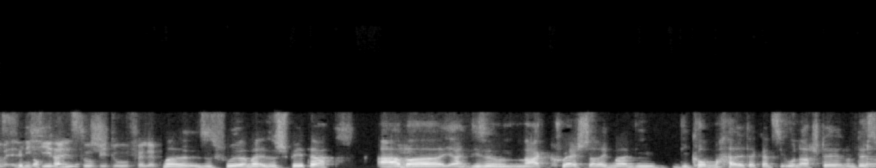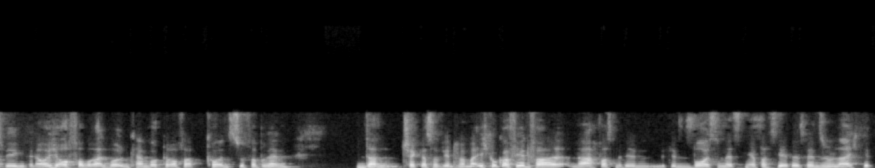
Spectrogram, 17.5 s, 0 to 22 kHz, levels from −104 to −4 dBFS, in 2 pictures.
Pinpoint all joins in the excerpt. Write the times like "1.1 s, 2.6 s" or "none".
1.6 s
